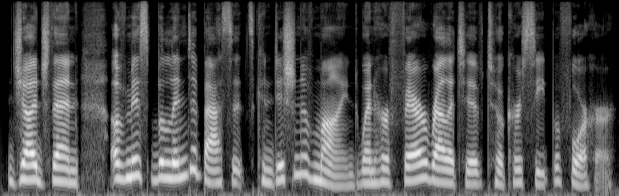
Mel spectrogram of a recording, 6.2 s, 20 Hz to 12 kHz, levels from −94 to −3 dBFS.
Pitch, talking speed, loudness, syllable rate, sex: 200 Hz, 175 wpm, -19 LUFS, 5.1 syllables/s, female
